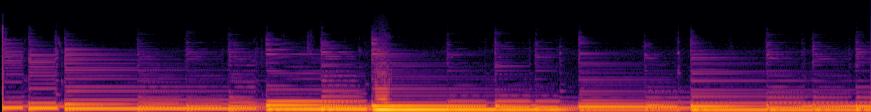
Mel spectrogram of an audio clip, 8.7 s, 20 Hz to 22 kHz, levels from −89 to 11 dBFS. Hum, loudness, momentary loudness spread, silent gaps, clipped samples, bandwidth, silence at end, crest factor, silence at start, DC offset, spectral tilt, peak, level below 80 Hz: none; -14 LUFS; 11 LU; none; 0.1%; 3.5 kHz; 0 s; 12 dB; 0 s; under 0.1%; -12 dB/octave; 0 dBFS; -54 dBFS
